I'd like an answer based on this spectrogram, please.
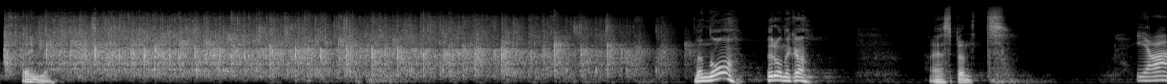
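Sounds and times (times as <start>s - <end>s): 
live audience applause: 0.0s - 7.2s
speech: 0.2s - 0.7s, 6.9s - 8.2s, 9.3s - 10.0s, 11.4s - 11.6s.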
